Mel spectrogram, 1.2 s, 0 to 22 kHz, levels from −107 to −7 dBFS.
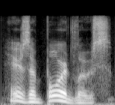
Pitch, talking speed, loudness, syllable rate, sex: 125 Hz, 205 wpm, -16 LUFS, 5.7 syllables/s, male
